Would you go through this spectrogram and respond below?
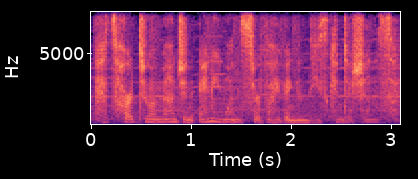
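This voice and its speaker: A woman voicing a gentle, resolute doctor and leader in a video game, soft, measured and thoughtful. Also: on the low side.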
